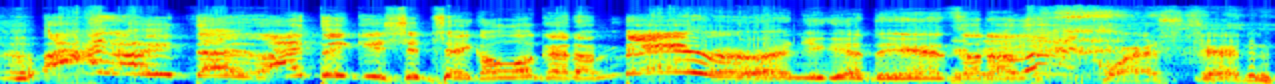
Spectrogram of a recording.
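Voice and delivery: very high, shouty, loud-mouthed obnoxious comic voice. Retelling a character's mirror insult to another speaker: imitating an obnoxious stand-up comedian. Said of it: "like the most obnoxious stand-up comedian".

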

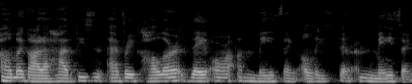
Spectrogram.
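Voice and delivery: soft, put-on male voice.

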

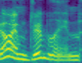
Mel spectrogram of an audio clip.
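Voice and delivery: usual speaking voice

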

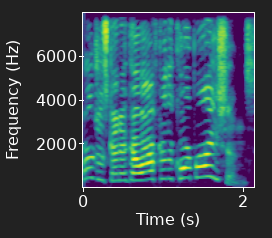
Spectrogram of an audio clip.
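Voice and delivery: very high, loud character voice.

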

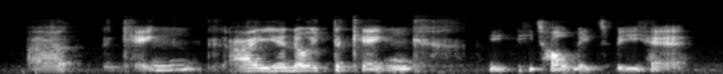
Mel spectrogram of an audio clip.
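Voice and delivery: high cartoonish creature voice. A sealed-in boggart answers why it is locked in here, Terry Jones impression boggart voice. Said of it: "there's a boggart. / Boggart's not gonna have her husband coming home tonight. / I'm just about doing like fucking Terry Jones from Monty Python".

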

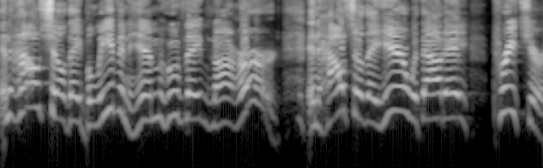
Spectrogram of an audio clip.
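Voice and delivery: mocking sarcastic tone. Reading a Bible verse aloud, sarcastic reading of a quote. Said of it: "And here's the sarcasm".

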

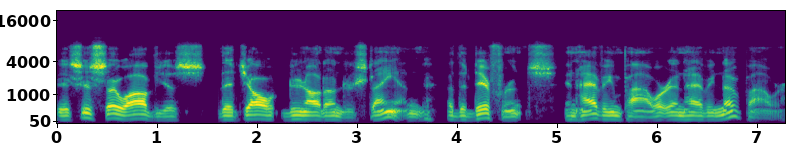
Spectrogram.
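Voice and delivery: usual speaking voice

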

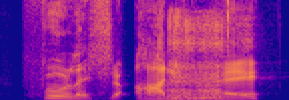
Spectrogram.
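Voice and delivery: put-on intense, angry man voice with German accent. Answering a call to summon a character: Tomatar voice, intense angry German. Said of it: "a very intense, angry German man".

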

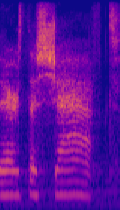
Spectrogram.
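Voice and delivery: hushed, soft, under-the-breath whisper. Playing Debbie leaning over to Beth: whispering. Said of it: "Debbie leans over to Beth and whispers".

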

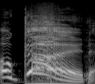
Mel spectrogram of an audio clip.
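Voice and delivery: put-on shrill, very loud, high-pitched kid screaming. Retelling a kid's outburst during prayer time: imitating Cole screaming. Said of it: "screams at the top of his lung".

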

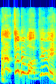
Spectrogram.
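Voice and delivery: high, slow, helpless, giggly laughing voice.

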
